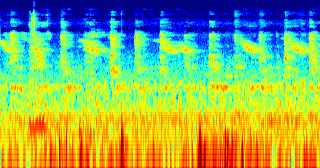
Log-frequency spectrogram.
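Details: Chaki's five newborn Persian kittens keep up a rapid chorus of piercing, falling squeaks, several overlapping cries each second, with low thumps and rustling close by.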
